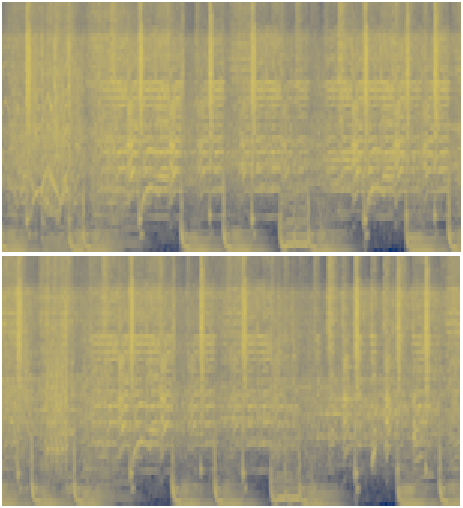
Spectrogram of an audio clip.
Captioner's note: crowd cheering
